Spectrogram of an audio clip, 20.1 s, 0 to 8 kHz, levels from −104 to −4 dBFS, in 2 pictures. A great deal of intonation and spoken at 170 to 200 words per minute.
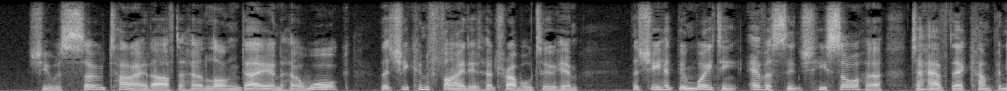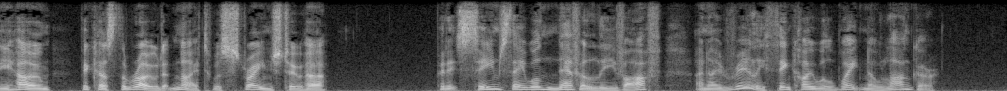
Yes: wide, 6.1 semitones; average, 175 wpm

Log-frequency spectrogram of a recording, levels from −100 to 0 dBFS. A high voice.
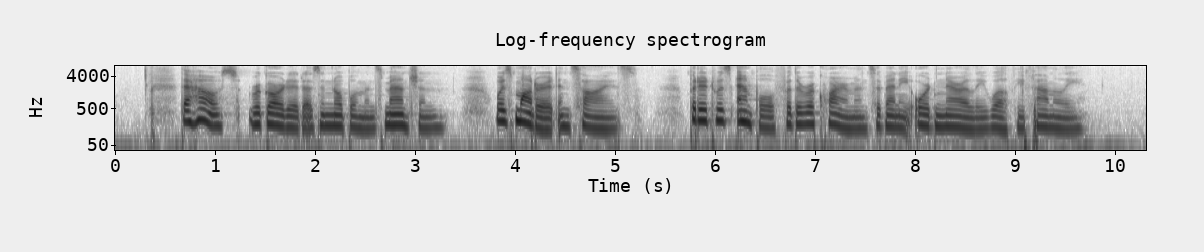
No: medium, 165 Hz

